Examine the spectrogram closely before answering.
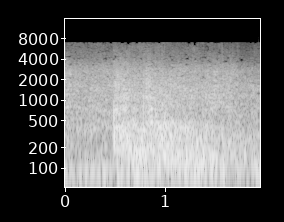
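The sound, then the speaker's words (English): An artillery shell explodes near a ship off an island: one sudden, loud blast breaks in after a low background rumble, then spreads into a sustained roar that slowly eases without fully dying away. “Good heavens, they must think we're off the ship. They're definitely shelling us.”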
